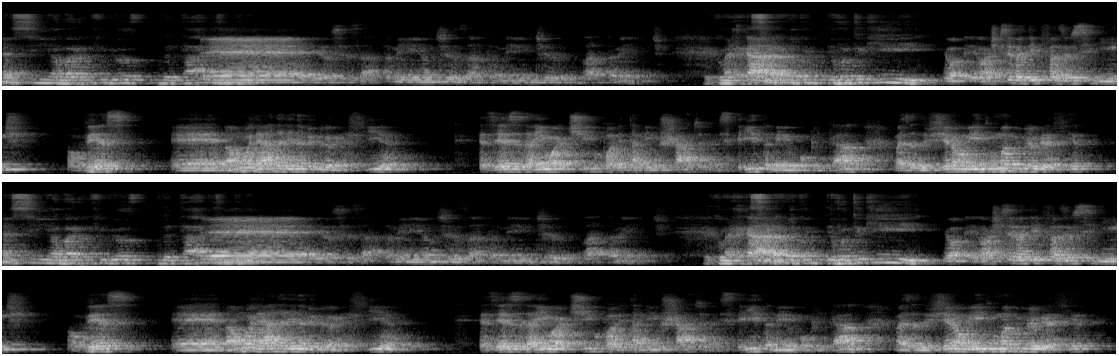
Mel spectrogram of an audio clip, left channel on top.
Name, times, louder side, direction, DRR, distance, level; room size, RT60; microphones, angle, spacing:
voice 1, 0.0-2.6 7.0-9.4 12.0-12.2, right 1 dB, 65° right, -3 dB, 0.7 m, -24 dB
voice 2, 2.0-6.5 6.9-7.8 9.4-11.3 11.8-12.4 12.8-15.1 15.9-21.9, equal, 70° left, -2 dB, 0.8 m, -20 dB
2.7 x 2.0 x 2.9 m, 0.97 s
head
